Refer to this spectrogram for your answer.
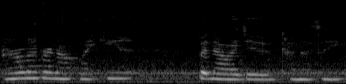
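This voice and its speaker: The whispering moves at a moderate pace. Background noise is clearly present. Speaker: ASMR creator. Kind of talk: casual chat.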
